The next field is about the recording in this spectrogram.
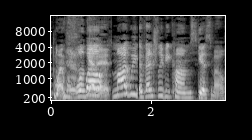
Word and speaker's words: Mogwai: Mogwai. But yes. – Okay, what I hear and what I spell never match up. Wait, how do you say it again? – Mogwai.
